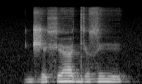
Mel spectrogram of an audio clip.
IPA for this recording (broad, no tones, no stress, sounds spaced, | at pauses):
d͡ʒ ɪ xʲ æ dʲ ʊ z i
